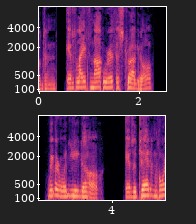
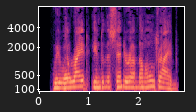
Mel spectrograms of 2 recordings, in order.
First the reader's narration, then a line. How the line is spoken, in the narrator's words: returned the youth fiercely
